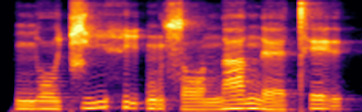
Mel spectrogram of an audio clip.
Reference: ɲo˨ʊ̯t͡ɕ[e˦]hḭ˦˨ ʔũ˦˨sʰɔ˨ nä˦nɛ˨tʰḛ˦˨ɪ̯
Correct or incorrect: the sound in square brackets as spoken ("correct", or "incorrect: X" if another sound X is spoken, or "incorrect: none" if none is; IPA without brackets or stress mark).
incorrect: i˦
